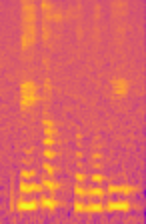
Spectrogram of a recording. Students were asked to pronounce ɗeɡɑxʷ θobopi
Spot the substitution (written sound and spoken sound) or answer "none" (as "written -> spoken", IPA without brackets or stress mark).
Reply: none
